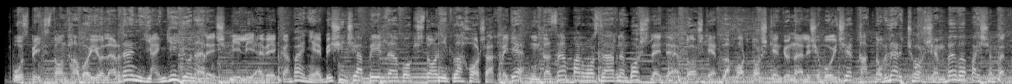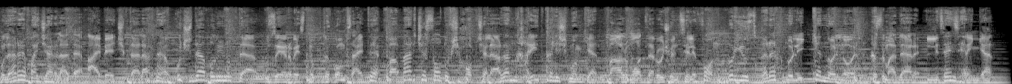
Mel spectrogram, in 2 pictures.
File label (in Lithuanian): (VYR) Uzbeku balsas; vyras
